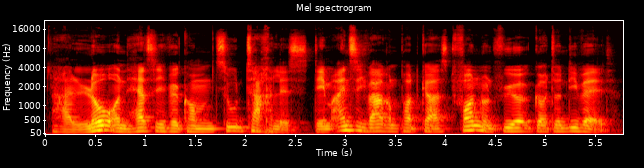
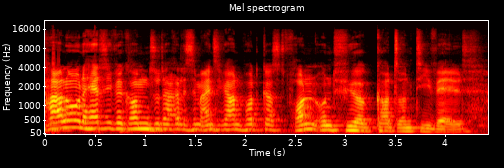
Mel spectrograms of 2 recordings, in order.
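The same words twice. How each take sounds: First: The voice is reserved and restrained. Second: The voice is extravagant and showy.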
